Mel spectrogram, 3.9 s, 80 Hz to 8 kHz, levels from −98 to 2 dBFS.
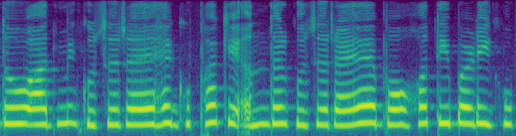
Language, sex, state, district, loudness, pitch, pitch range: Hindi, female, Himachal Pradesh, Shimla, -12 LUFS, 345 Hz, 330-355 Hz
